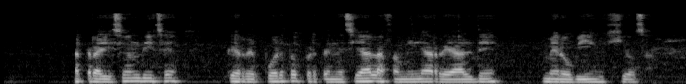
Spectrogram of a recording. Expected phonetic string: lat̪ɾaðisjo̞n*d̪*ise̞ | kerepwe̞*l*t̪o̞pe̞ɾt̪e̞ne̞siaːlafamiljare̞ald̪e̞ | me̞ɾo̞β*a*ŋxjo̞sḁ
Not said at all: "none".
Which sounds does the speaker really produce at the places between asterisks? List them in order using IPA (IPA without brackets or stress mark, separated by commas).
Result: d̪, ɾ, i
